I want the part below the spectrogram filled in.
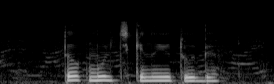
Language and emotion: Russian, neutral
